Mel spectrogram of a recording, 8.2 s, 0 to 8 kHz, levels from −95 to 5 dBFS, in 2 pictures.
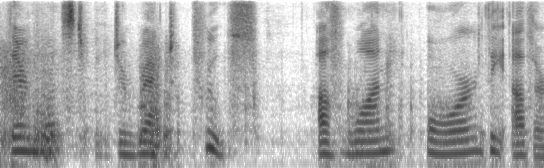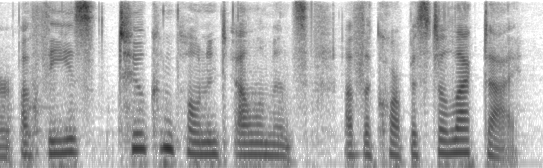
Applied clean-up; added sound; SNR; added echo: neural mask model RNNoise.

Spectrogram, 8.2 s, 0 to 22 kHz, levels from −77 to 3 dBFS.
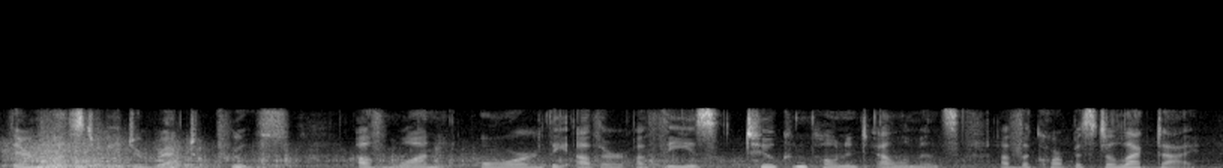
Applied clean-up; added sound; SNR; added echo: none; Thunder; 4 dB; none.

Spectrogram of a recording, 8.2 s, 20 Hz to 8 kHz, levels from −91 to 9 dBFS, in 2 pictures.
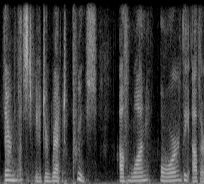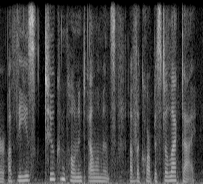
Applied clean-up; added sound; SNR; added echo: neural separator model SepFormer DNS4.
